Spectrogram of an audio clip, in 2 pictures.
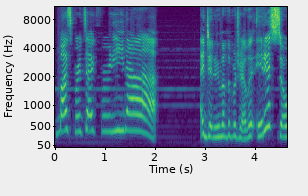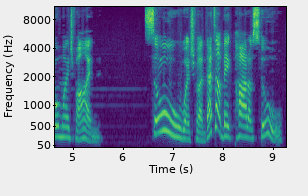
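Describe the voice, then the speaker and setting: High, animated woman streamer reacting. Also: a little slow, no room sound. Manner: expressive, exclamatory, informal. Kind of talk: casual live game reaction commentary. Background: game music.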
